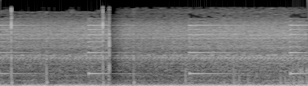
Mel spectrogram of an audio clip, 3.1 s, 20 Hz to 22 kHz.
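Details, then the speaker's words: 2011 Volkswagen CC at idle: uneven thumps with a stumble every few beats under a light chime; codes P0300/P0304 random and cylinder 4 misfire, suspected plug or coil, turned out to be a failed coil. "Okay, 300, that's a random misfire. Cylinder 4, that's cylinder 4. So misfire and cylinder 4. That makes sense."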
